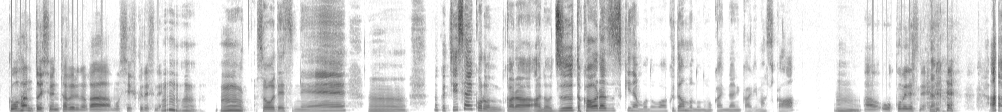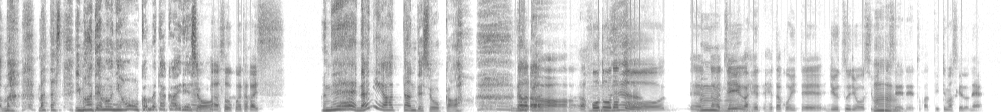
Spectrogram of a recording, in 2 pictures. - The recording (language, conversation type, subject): Japanese, unstructured, 好きな食べ物は何ですか？理由も教えてください。
- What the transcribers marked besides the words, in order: distorted speech; chuckle; chuckle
